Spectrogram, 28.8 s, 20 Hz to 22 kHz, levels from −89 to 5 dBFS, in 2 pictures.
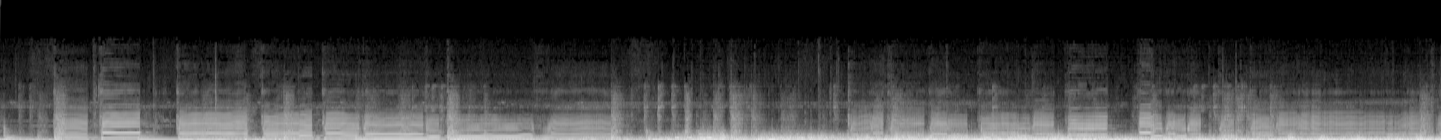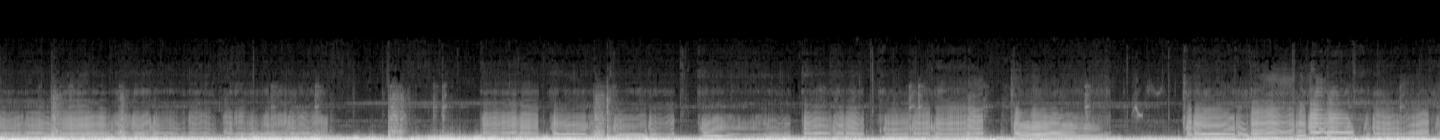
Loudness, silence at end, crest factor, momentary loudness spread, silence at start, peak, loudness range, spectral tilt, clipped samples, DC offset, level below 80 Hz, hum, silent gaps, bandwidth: -13 LUFS; 0 s; 12 dB; 7 LU; 0 s; 0 dBFS; 6 LU; -8 dB/octave; under 0.1%; under 0.1%; -20 dBFS; none; none; 9 kHz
